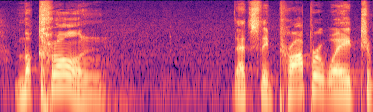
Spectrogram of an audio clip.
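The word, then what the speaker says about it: macaron: Uh Kevin Kevin uh he said that actually it's pronounced macron. That's the proper way to pronounce macaroon.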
